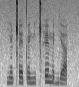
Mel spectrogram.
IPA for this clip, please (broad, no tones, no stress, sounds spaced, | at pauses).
j ɛ̃ ǁ ɛ t ɛ̃ mʲ ɐ̃ ǁʰ ɛ m ɛ bʲ a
